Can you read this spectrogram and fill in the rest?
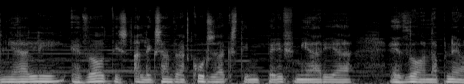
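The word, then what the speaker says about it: Kurzak: εδώ με την Αλεξάνδρα Κούρζακ, την πολύ σημαντική πλέον, δεν είναι το ρο δεν προφέρεται, Κούρζακ είναι κανονικά,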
